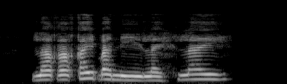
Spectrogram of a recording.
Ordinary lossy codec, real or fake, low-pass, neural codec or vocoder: AAC, 64 kbps; real; 10.8 kHz; none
